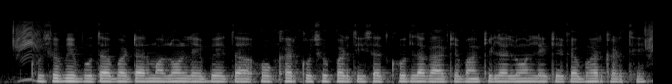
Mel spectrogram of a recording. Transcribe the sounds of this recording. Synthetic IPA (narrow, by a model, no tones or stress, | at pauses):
kʊt͡ʃʰubʱibuːt̪abəʈəɾmãloːnlebet̪aʔoːkʰəɾkʊt͡ʃʰupɾɾt̪ɪʃət̪kʰʊd̪ləɡaːkebãːkilaloːnleːkekabʱəɾkəɾt̪ʰeː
